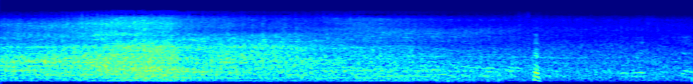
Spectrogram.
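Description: A bus rumbles in amid street traffic, its broad engine roar swelling loudly over the first two seconds, then settling into a steady drone, broken once by a brief sharp click.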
